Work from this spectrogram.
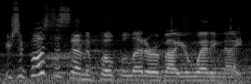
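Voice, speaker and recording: An actress playing a quick-witted young woman teammate in a game, playful and flippant in her banter. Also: mid-range voice, very animated, a bit bright. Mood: teasing. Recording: reverberant room, faint music behind.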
